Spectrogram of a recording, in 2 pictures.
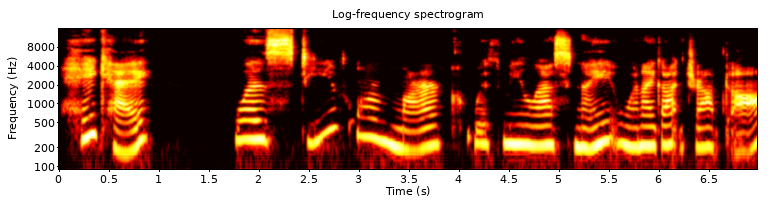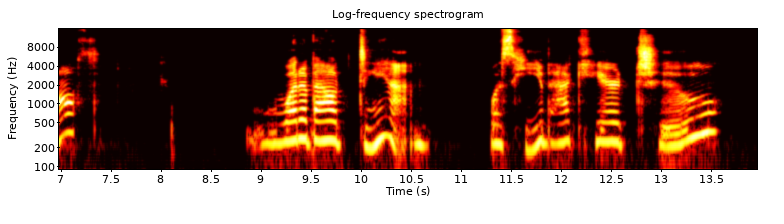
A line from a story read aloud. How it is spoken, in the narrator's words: Groggily, he mutters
